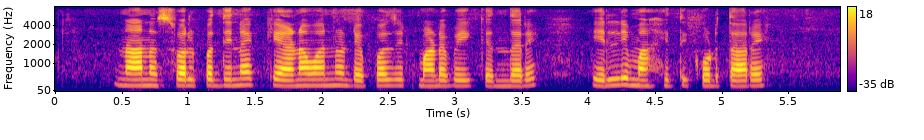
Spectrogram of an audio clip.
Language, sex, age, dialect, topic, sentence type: Kannada, female, 51-55, Central, banking, question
